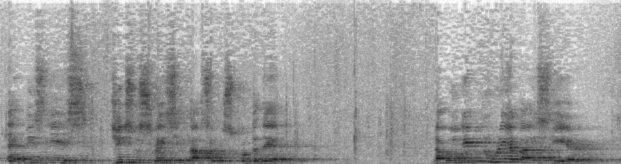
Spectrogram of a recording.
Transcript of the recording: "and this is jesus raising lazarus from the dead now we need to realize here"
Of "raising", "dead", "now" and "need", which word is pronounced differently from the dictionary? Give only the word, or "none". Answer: raising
